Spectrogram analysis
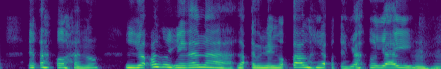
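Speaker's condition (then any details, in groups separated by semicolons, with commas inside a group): Moebius syndrome, congenital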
